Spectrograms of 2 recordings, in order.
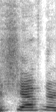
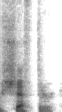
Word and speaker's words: Schefter: went from being kind of dead to adam schaffner dropping a nuke and rapper who adam schefter there we go adam schefner jared has not been able to pronounce his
